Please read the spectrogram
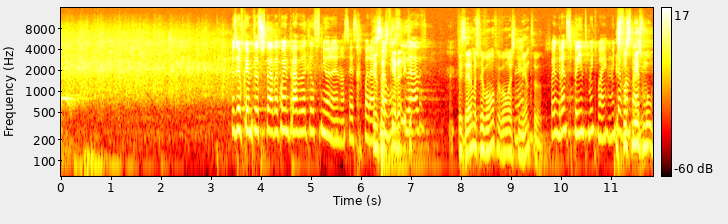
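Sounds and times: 
applause: 0.0 - 4.1
speech: 3.4 - 11.8.

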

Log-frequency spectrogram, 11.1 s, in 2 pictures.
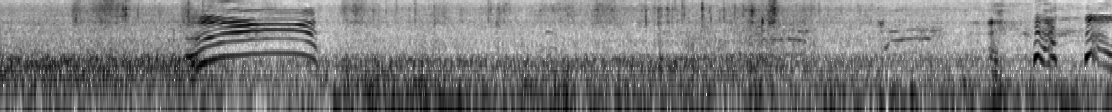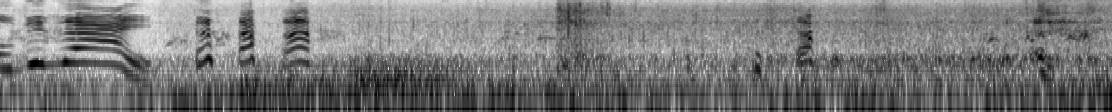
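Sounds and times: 
Pacific Ocean waves surging up the shore in America: 0.0 - 11.1
wind: 0.0 - 11.1
brief high-pitched rising-and-falling vocal cry: 0.9 - 1.6
laughter: 4.8 - 7.2, 9.3 - 9.8, 10.6 - 11.1
speech: 5.7 - 8.1, 9.5 - 11.1.

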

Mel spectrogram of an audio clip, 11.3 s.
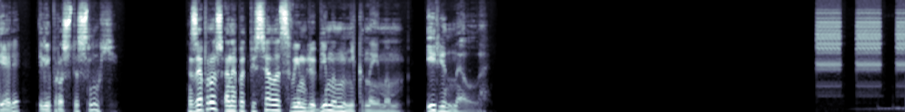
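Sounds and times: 
speech: 0.0 - 1.5, 2.3 - 6.2
alarm clock ringing: 10.2 - 11.3.

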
